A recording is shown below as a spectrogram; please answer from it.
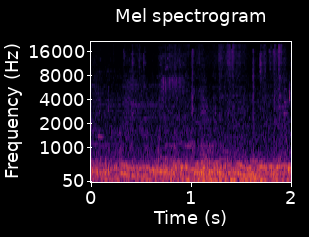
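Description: Pigeons coo softly and continuously in a loft of old-line Tota female pigeons, the low rolling calls overlapping close by with faint rustling and no clear talk.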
